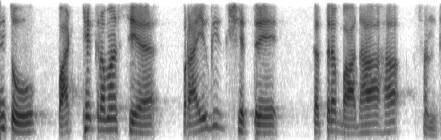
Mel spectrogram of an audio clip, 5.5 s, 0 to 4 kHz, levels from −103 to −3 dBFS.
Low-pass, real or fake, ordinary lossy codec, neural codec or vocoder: 3.6 kHz; real; none; none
